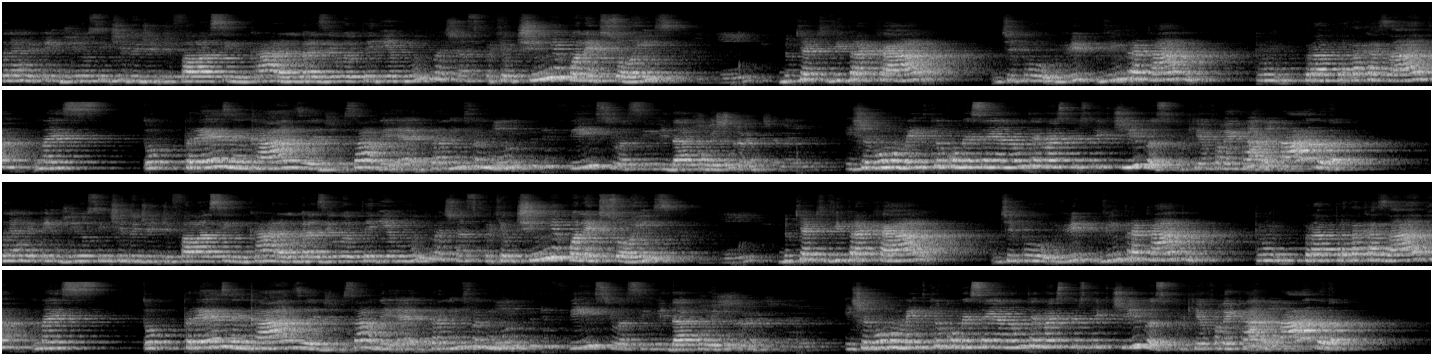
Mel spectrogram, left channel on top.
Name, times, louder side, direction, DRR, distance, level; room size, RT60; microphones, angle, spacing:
voice 1, 0.0-6.7 7.8-9.3 9.9-12.0 12.5-15.0 15.7-21.9 22.7-27.6, equal, 80° right, -5 dB, 1.1 m, -21 dB
voice 2, 6.9-7.5 19.2-19.5 21.4-22.4 26.7-27.3, left 2 dB, 90° left, 1 dB, 0.6 m, -32 dB
5.3 x 2.6 x 2.9 m, 1.3 s
head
